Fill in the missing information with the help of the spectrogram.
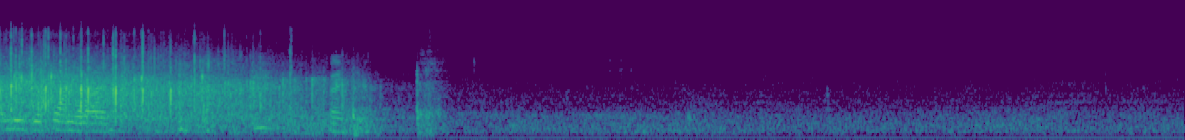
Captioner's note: applause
